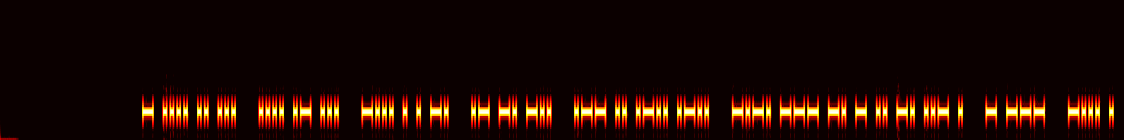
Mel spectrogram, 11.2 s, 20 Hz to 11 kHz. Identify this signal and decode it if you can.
Morse code, heard as a keyed tone, about 36 wpm, 700 Hz. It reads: THIS HAS BEEN AND WILL CONTINUE TO BE
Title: Sentences from Top 1600 Words 35wpm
